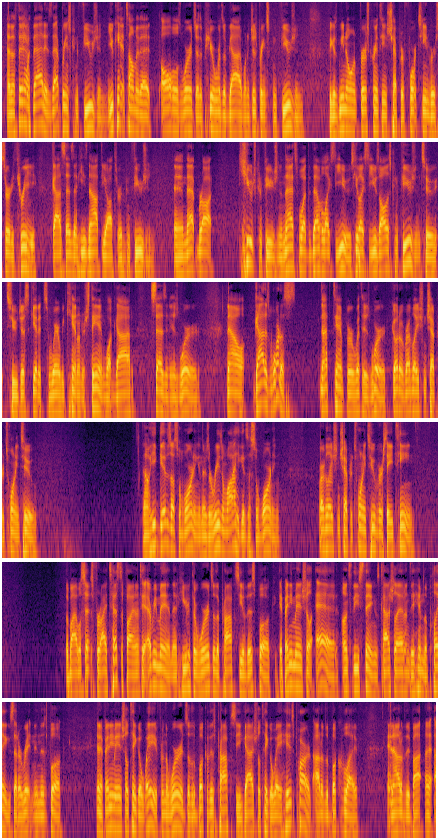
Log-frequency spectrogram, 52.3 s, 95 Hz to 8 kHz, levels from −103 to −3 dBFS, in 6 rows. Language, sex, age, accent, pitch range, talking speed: English, male, 20-39, American, 100-120 Hz, 220 wpm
